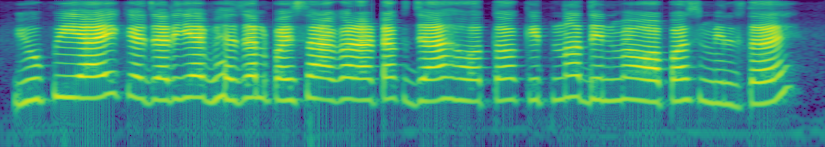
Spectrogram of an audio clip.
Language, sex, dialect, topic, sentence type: Magahi, female, Southern, banking, question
